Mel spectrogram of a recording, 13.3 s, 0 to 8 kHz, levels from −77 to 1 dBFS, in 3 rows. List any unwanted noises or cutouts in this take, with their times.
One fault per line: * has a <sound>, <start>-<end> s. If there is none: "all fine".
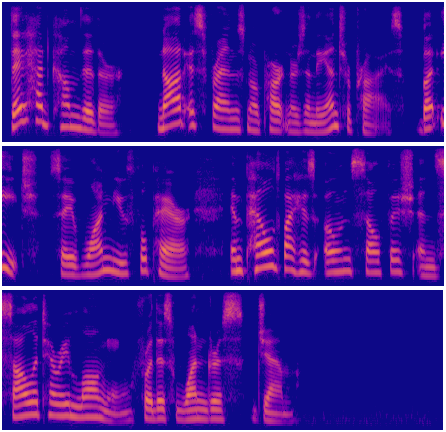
all fine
